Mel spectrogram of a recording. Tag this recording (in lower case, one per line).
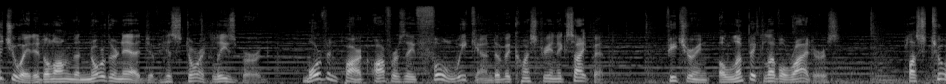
music
speech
